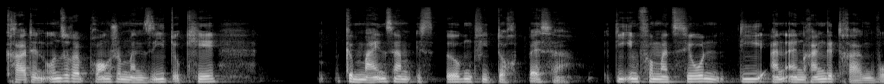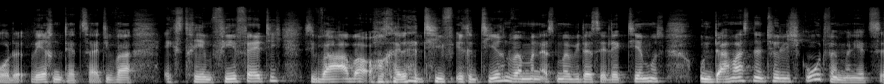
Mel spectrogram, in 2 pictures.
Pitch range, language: 115-140 Hz, German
